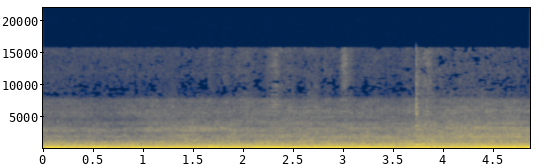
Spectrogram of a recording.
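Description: A steady low mechanical hum, even in pitch and level, with a few faint light ticks.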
